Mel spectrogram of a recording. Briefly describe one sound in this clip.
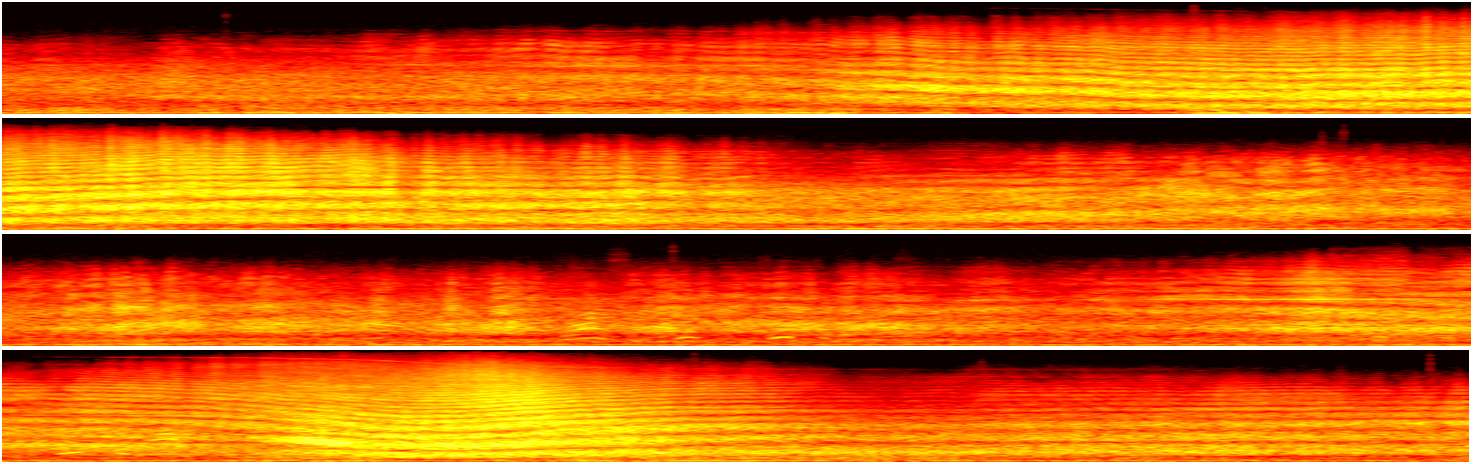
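A jet engine roars overhead, swelling loudly twice as a fighter jet passes and then fading.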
